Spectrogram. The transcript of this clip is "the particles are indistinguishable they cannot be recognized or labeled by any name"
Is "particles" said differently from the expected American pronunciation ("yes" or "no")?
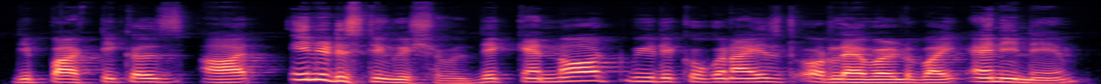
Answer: no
